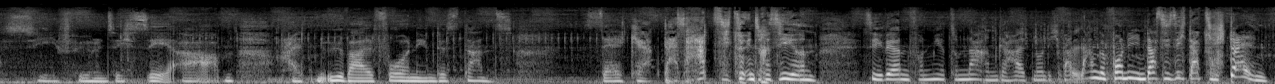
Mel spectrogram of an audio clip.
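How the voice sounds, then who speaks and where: Woman as creaky, imperious pirate captain. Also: medium pitch, a little mellow, slight background noise, lightly acted. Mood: taunting, intimate. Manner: commanding, teasing, deliberate. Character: imperious, provocative female pirate ship captain. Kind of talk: theatrical radio drama acting.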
